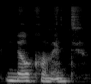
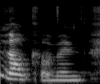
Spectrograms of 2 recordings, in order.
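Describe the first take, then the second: First: Soft, flat "No comment." said under the breath; deadpan aside. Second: Said in the usual way. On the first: Real, not acted. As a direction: drop it quietly and dryly.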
